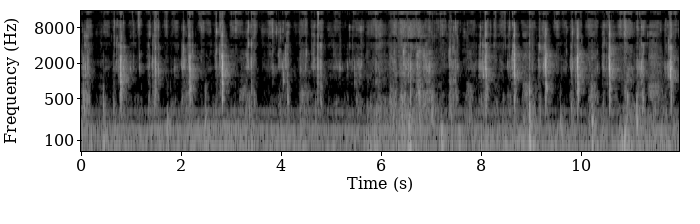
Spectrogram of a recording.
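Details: Wet chewing and crunching sounds repeat close by indoors over a low steady hum, with no animal voice. Sharp clicks and smacks break through at irregular intervals, and a faint voice is barely audible.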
